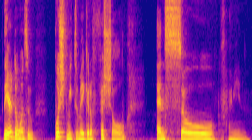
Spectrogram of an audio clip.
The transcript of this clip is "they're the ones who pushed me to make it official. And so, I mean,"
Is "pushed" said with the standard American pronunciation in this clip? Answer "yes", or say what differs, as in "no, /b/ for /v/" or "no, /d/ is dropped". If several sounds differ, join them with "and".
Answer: yes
